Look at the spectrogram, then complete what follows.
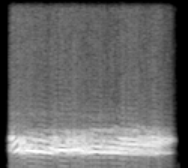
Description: death; Star Wars Jedi Knight II Jedi Outcast; XBOX

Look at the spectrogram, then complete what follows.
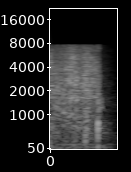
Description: sword out; Pirates Of The Caribbean; DUEL

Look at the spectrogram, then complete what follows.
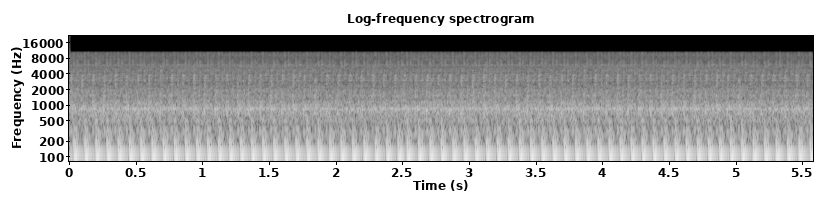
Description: ATV Engine Loop; Vehicles

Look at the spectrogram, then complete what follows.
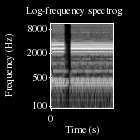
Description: klaxon; XBOX; Furious Karting; Decors; Scenery

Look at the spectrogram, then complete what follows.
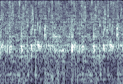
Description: man pee; Soldier Of Fortune II Double Helix; XBOX

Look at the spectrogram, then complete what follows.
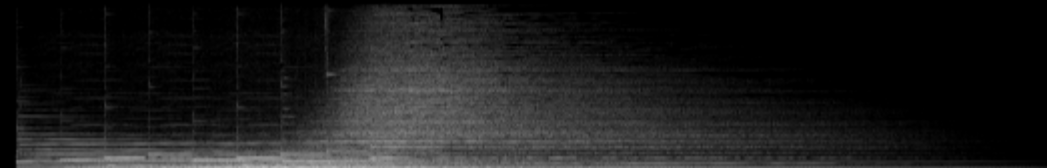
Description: puzzle solve; The Da Vinci Code; XBOX

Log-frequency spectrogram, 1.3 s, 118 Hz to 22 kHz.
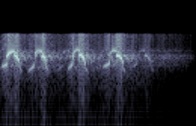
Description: amb bird; Tony Hawk's Project 8; XBOX

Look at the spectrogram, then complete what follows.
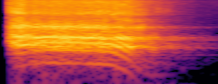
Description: merc death; enemy; Max Payne

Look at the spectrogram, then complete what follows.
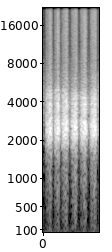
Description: Bird; Project Gotham Racing 2

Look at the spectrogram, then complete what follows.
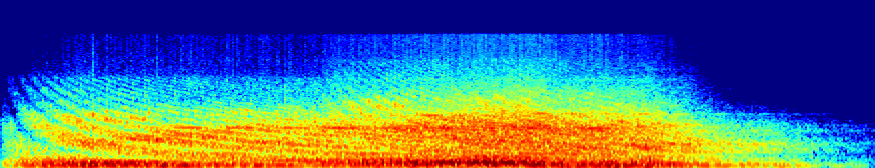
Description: traffic By; Star Wars Obi Wan; XBOX

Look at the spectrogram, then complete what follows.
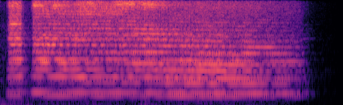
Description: Amb Doppler; Cars; XBOX; Ambient

